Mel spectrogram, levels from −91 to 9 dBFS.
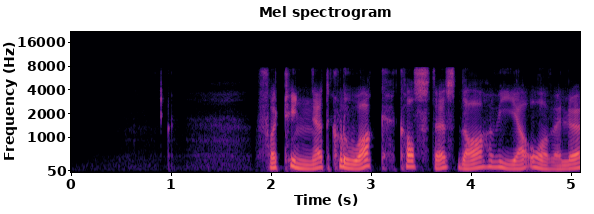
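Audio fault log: No faults are audible anywhere in this speech recording.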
